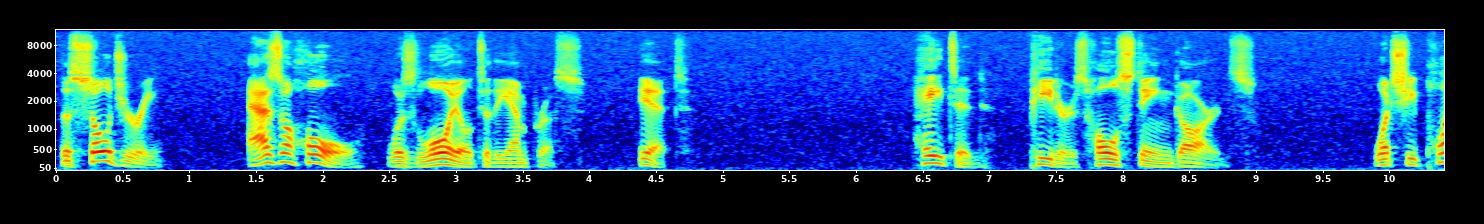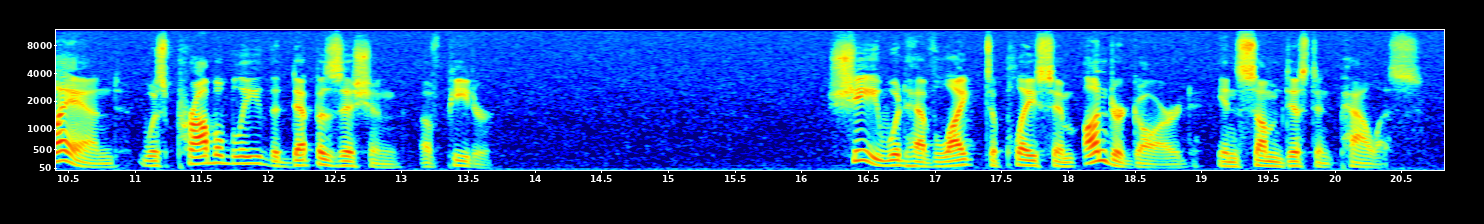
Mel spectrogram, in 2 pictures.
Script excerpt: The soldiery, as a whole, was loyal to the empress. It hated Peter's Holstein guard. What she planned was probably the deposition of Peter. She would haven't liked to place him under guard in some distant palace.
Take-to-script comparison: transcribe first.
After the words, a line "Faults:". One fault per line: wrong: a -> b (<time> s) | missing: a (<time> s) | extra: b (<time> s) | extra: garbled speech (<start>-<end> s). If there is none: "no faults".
The soldiery, as a whole, was loyal to the empress. It hated Peter's Holstein guards. What she planned was probably the deposition of Peter. She would have liked to place him under guard in some distant palace.
Faults:
wrong: guard -> guards (8.4 s)
wrong: haven't -> have (16.8 s)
